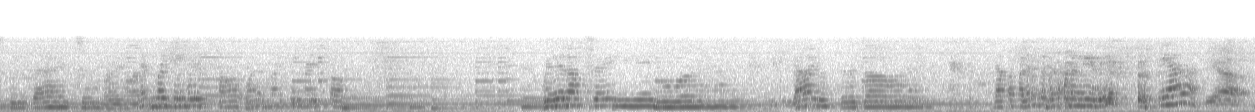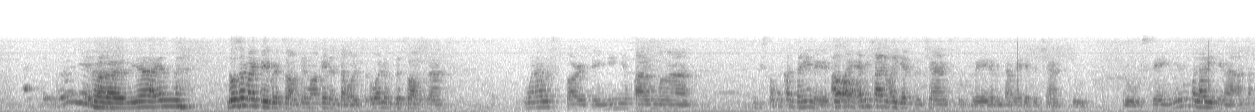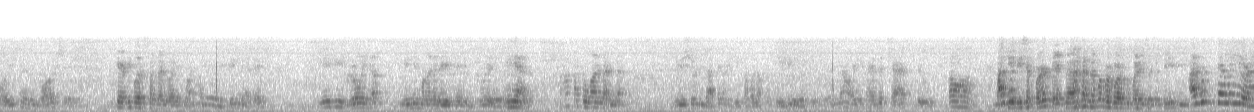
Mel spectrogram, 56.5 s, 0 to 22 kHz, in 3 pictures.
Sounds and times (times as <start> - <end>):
Speech: 3.6 - 5.2, 14.9 - 18.8, 19.4 - 25.6, 26.7 - 29.3, 30.1 - 41.7, 47.8 - 56.4.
